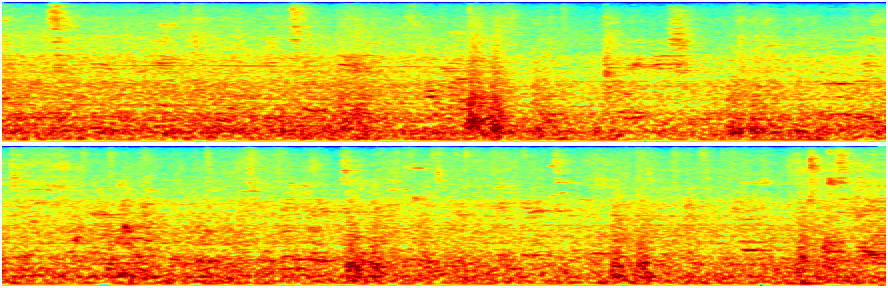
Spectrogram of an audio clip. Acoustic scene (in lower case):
subway train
